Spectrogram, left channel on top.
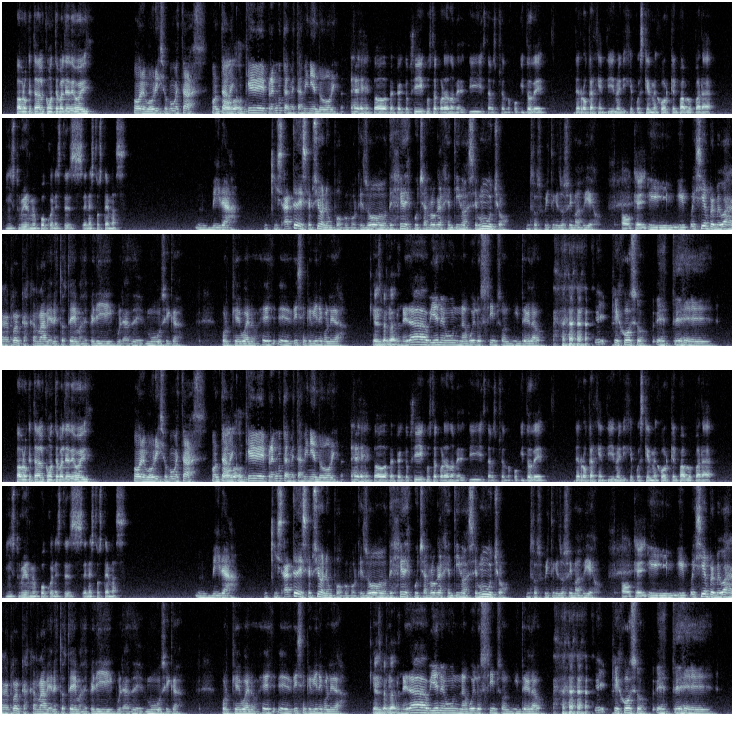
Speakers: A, on the left (about 50°); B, on the right (about 50°).
A: Pablo, ¿qué tal? ¿Cómo te va el día de hoy?
B: Hola Mauricio, ¿cómo estás? Contame,
A: Todo,
B: ¿con qué preguntas me estás viniendo hoy?
A: <laughs> eh, todo perfecto. Sí, justo acordándome de ti, estaba escuchando un poquito de, de rock argentino y dije, pues, ¿quién mejor que el Pablo para instruirme un poco en estes- en estos temas?
B: Mirá, quizá te decepcione un poco porque yo dejé de escuchar rock argentino hace mucho. Entonces, viste que yo soy más viejo.
A: Ok,
B: Y, y, pues, siempre me vas a agarrar cascarrabia en estos temas de películas, de música, porque bueno, es- eh, dicen que viene con la edad, que,
A: es verdad.
B: que con la edad viene un abuelo Simpson integrado.
A: <laughs>
B: Eh, quejoso, este.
